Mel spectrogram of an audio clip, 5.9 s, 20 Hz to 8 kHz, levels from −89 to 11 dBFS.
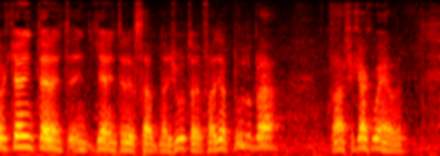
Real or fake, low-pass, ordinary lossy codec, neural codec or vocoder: real; none; none; none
